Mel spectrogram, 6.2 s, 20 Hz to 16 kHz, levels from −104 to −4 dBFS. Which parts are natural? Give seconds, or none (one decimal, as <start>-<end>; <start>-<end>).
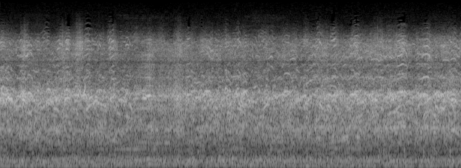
0.0-1.8; 2.5-6.2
